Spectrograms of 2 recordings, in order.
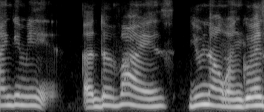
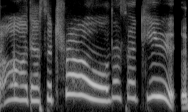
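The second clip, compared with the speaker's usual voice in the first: much higher, cooing mockery of gullible fans; mock cutesy fan; 12 semitones higher than usual. Mimicking fans who think the new troll is cute, high mock coo.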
